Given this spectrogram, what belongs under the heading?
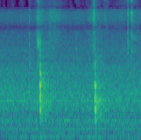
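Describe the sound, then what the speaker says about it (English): Two brief knife taps on a board, spaced well apart, as a vegetable is cut finely for dim sum, over a steady room hiss with no talking. "once this is sliced, you have to just cut it finely"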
